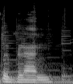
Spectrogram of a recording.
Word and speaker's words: Blanes: Départ de la gare Blan. Et oui, on ne prononce pas le S, c'est la règle ici en Catalogne.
